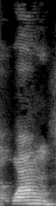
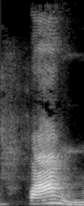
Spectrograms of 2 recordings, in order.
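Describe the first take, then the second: First: The word starts with a breathy 'hw' sound. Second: The word starts with an f sound. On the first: "En vez de Juan" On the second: "Es castellano amazónico"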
